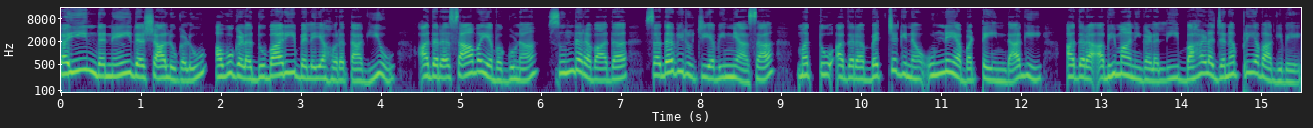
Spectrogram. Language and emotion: Kannada, neutral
